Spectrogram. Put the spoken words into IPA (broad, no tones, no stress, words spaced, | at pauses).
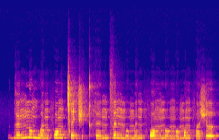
ɡøŋnoŋwa̤ŋ fɔŋǀed͡ʒə̤ kʰɛ̤ŋd͡zɛŋmo̤mɛ̤ŋ fɔŋnɔ̤ ŋɔ̤mɔŋfa̤ʃə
